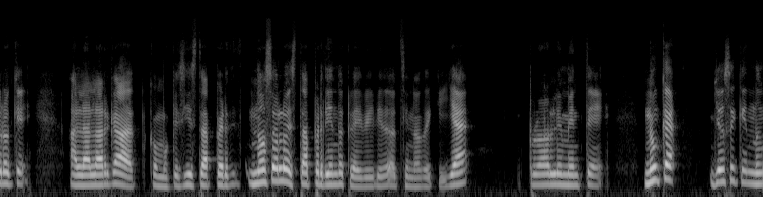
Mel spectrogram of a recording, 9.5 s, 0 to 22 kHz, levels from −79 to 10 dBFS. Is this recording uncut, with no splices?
yes; 0 cuts

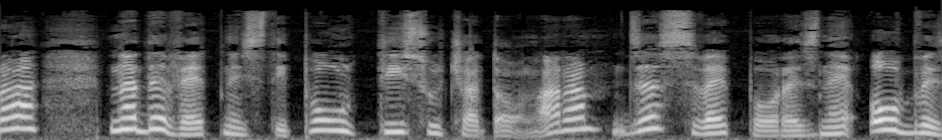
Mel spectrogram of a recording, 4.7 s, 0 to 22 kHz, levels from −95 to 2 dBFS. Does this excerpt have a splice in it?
no; 0 cuts

